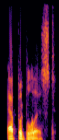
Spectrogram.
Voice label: "epiblast", American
